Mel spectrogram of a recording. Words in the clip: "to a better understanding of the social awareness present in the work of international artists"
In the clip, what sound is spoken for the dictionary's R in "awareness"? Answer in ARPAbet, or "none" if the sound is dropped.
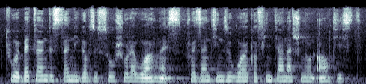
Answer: R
